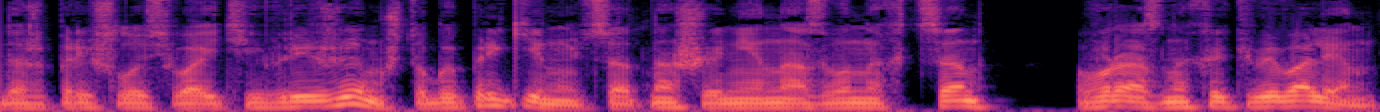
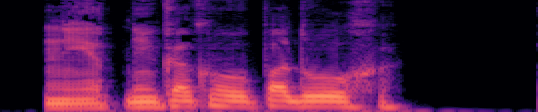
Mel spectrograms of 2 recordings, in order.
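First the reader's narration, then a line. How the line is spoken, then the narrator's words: Calm reply. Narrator (Russian): ответил я, спокойно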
